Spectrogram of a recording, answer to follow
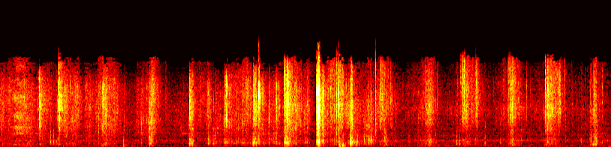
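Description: Footsteps of someone walking with a handheld camera, heard as a string of uneven crunches and knocks about half a second apart, mixed with scuffs from handling the camera.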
